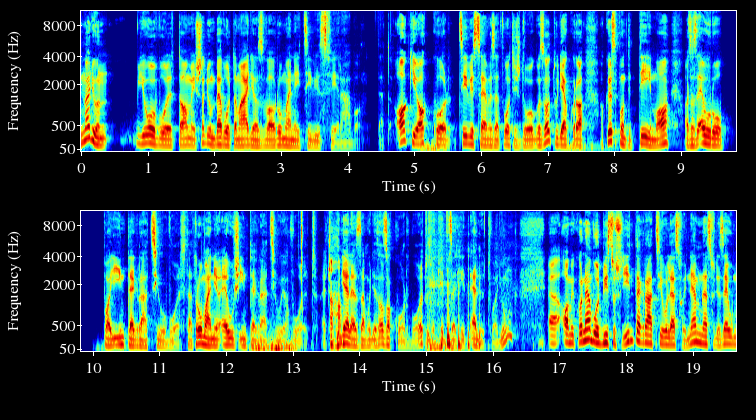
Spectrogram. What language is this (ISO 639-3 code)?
hun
